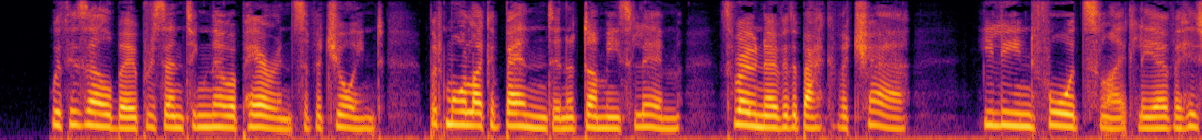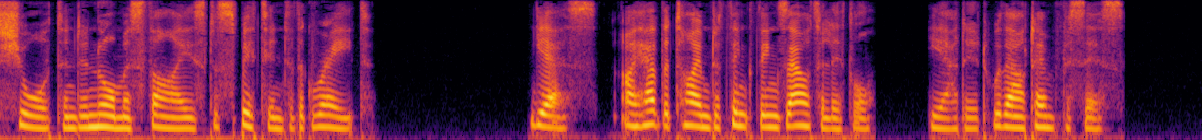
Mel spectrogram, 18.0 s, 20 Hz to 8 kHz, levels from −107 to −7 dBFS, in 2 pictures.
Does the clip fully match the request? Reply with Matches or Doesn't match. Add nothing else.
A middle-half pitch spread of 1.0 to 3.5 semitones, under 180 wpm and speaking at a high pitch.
Doesn't match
